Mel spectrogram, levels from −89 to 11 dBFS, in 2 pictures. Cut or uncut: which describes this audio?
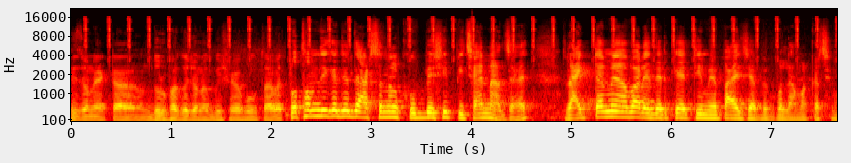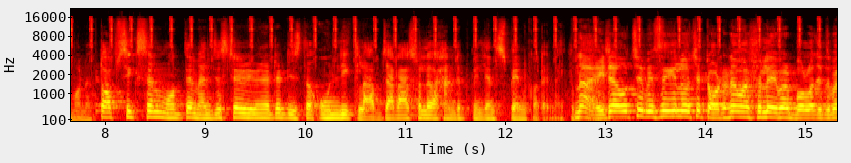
cut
